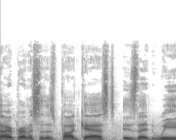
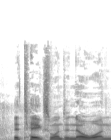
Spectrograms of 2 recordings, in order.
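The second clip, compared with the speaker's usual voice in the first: ordinary talk, nothing marked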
